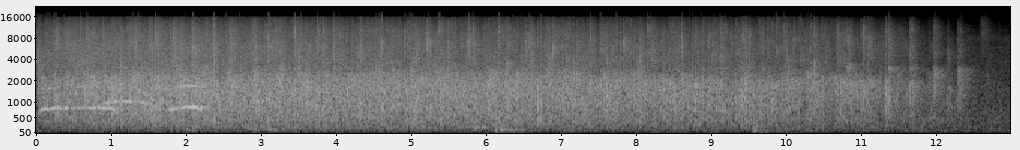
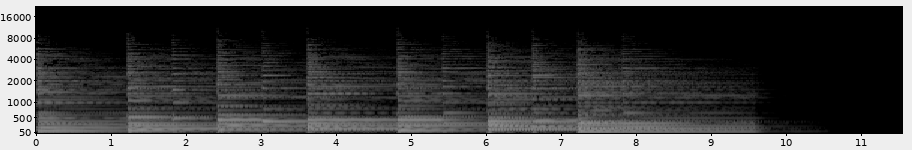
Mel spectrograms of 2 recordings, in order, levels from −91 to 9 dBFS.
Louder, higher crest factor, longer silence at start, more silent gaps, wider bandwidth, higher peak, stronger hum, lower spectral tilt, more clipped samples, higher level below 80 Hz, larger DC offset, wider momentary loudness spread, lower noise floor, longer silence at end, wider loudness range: first, -22 LUFS vs -42 LUFS; about the same, 20 dB vs 18 dB; about the same, 0 s vs 0 s; neither; first, 19 kHz vs 10.5 kHz; first, -4 dBFS vs -24 dBFS; neither; second, 0 dB/octave vs -6.5 dB/octave; neither; second, -72 dBFS vs -58 dBFS; neither; about the same, 10 LU vs 11 LU; second, -48 dBFS vs -79 dBFS; second, 0.1 s vs 1.9 s; about the same, 7 LU vs 7 LU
